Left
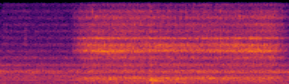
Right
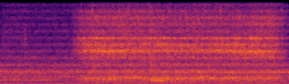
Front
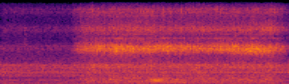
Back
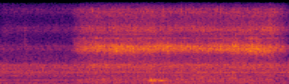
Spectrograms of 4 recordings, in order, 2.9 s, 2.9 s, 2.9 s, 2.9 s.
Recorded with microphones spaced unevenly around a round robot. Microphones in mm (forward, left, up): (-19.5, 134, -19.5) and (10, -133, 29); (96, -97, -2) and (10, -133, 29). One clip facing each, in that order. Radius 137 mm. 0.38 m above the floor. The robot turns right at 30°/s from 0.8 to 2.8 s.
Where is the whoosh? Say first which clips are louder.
Left 2 dB, back 1 dB; 125° left, 2.5 m; by 1.7 s 130° left, 2.5 m.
